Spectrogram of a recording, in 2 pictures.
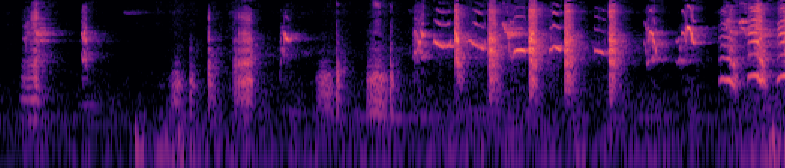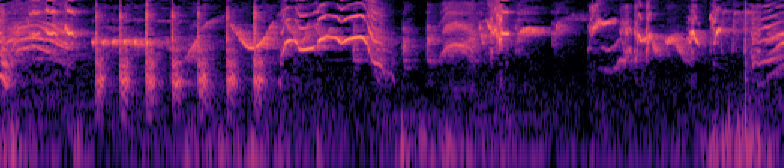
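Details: Javan myna with white eyes, head bobbing, in a lively lure chatter: scattered harsh clicks build into a long, continuous mix of squawks, buzzy rasps and warbled, looping whistles.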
